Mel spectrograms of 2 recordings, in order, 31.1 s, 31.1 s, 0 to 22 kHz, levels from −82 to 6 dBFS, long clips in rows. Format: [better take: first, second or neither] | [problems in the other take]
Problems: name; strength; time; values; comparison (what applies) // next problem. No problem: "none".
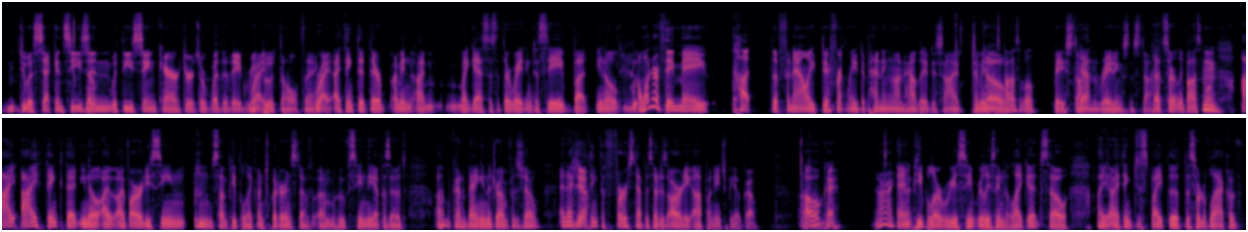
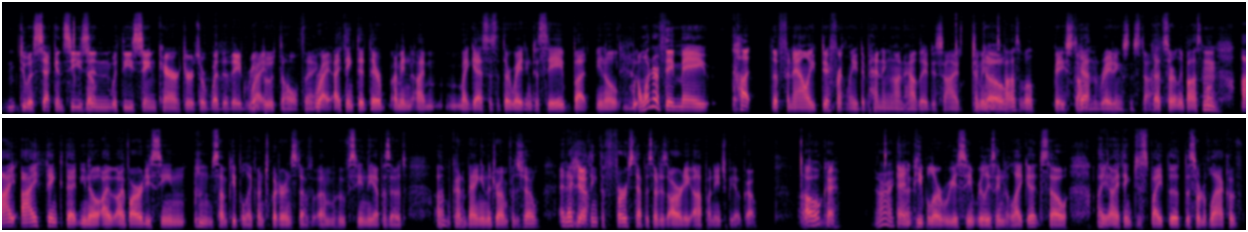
first | thin; somewhat; fading below 450 Hz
